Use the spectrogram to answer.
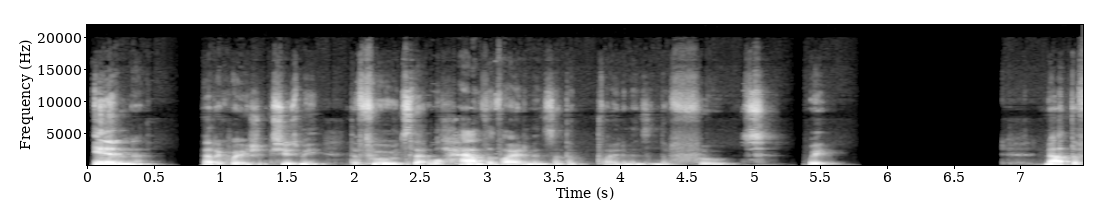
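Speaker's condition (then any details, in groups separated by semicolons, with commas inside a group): No condition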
